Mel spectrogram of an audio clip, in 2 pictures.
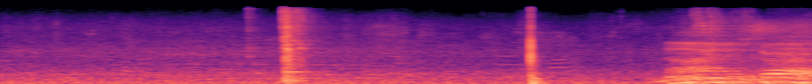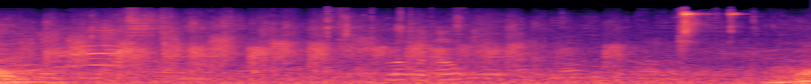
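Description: Recurve bow shot: a sharp snap as the string is released, then a shorter click a little over a second later as the arrow strikes the target.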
